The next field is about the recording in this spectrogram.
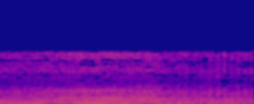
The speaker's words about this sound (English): It's a very loud, tiny little lorry.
